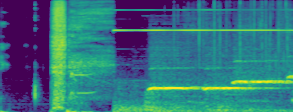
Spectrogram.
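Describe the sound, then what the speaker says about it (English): An ominous whistled motif from Puss in Boots: The Last Wish, a thin sustained tone that slides and holds after a sharp burst and breath-like sounds, with faint ambient film sound beneath. "It is a very effective motif, the whistle."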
